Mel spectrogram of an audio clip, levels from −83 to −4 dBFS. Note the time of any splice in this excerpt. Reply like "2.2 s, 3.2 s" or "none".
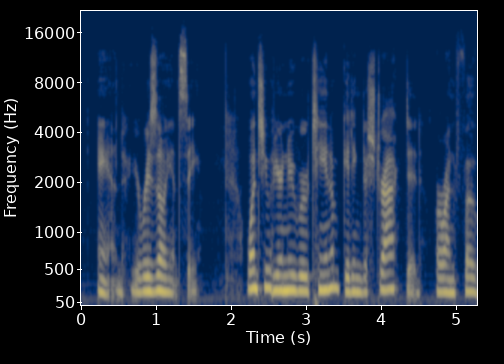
2.5 s, 3.4 s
